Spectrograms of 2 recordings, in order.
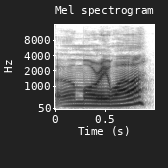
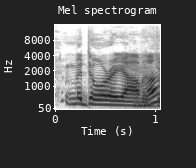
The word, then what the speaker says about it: Midoriyama: Moriwa. – Midoriyama.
